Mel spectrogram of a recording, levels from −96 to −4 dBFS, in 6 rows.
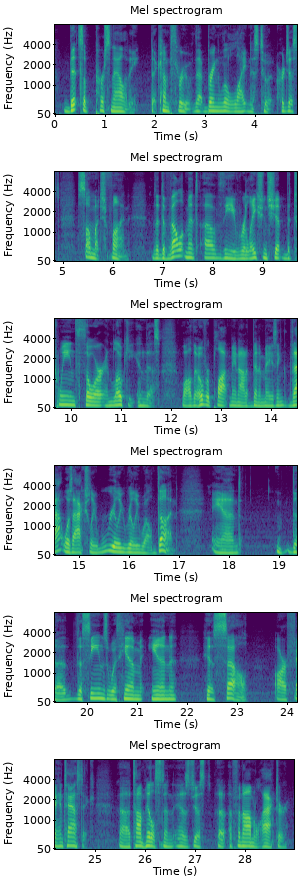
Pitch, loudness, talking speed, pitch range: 130 Hz, -26 LUFS, 130 wpm, 115-140 Hz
